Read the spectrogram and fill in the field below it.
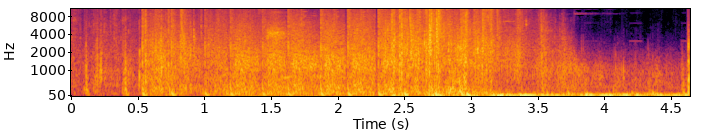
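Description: Rapid automatic gunfire from a first-person shooter match, a loud dense burst of shots rattling continuously for several seconds before cutting off, with no voices over it.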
